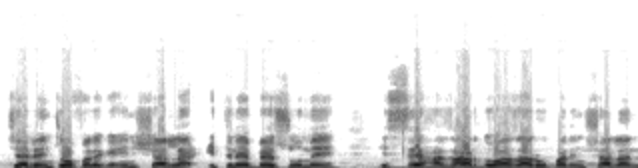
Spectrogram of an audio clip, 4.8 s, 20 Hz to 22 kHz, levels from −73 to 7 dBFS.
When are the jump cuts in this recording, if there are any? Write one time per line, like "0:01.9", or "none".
none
